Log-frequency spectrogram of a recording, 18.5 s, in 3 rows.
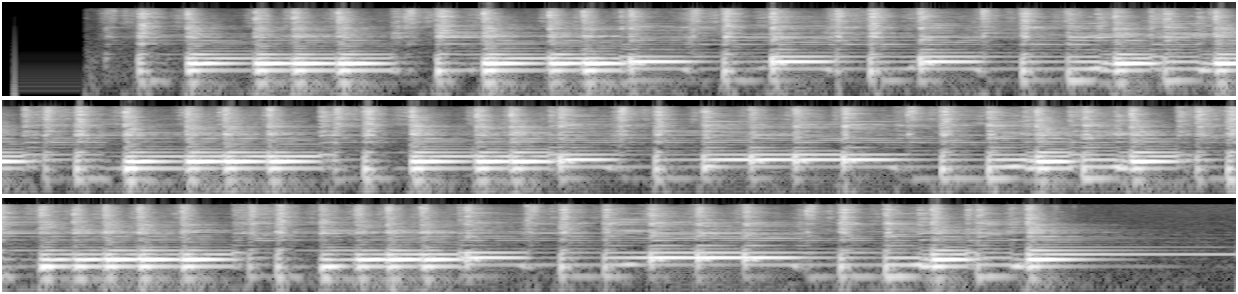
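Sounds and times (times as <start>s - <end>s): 
capoeira rhythm: 0.4s - 17.8s.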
